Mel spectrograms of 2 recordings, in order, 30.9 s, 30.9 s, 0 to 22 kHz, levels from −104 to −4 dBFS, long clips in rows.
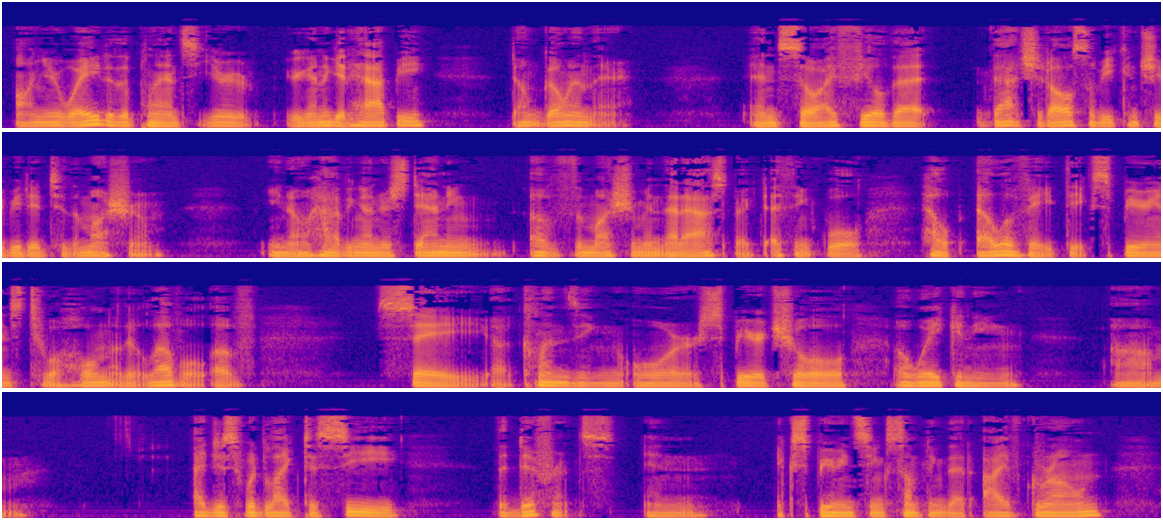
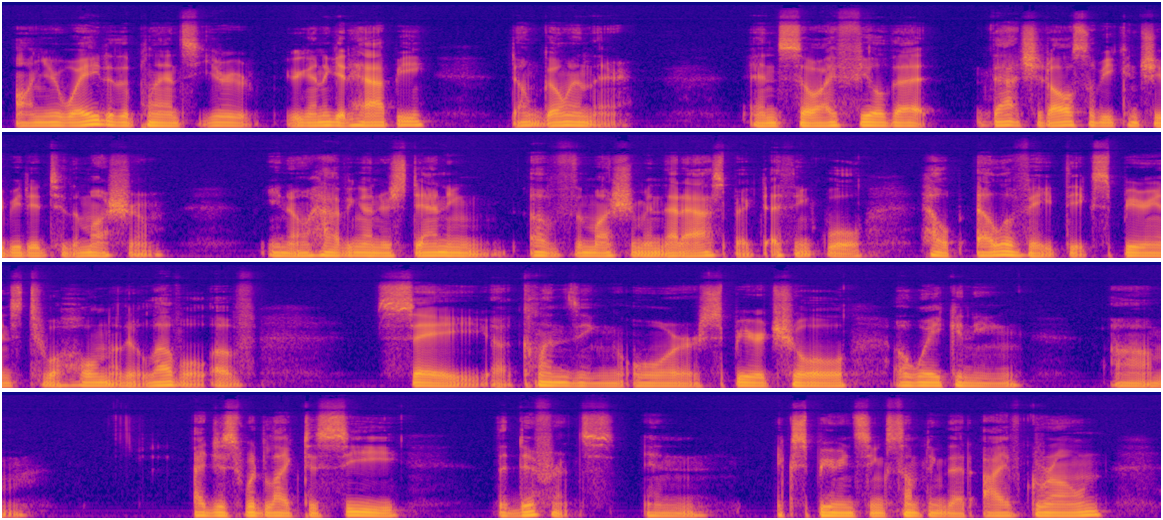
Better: second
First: garbled, watery; slightly; nothing above 8.5 kHz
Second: none

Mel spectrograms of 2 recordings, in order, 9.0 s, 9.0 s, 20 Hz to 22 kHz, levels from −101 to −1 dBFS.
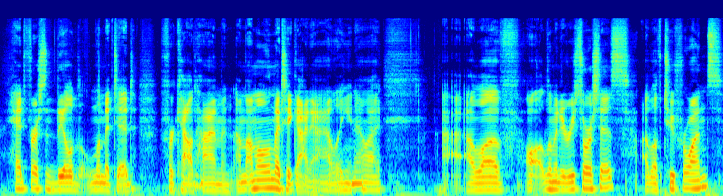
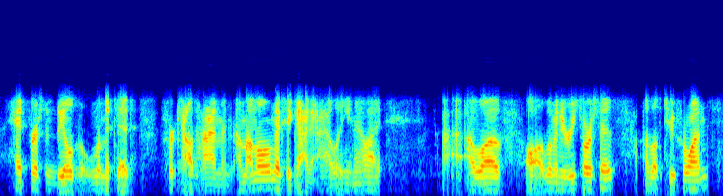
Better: first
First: none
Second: phone-call audio; poor line; nothing above 3 kHz

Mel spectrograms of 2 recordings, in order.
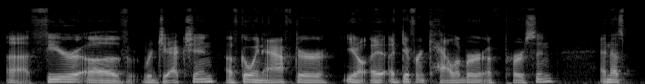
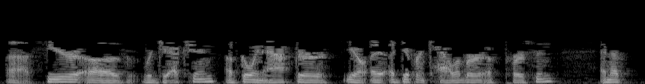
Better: first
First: none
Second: garbled, watery; badly; nothing above 2.5 kHz

